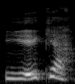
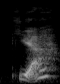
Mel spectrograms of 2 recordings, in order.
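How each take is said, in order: First: Shocked. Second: Said in the usual way. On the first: Acted.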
